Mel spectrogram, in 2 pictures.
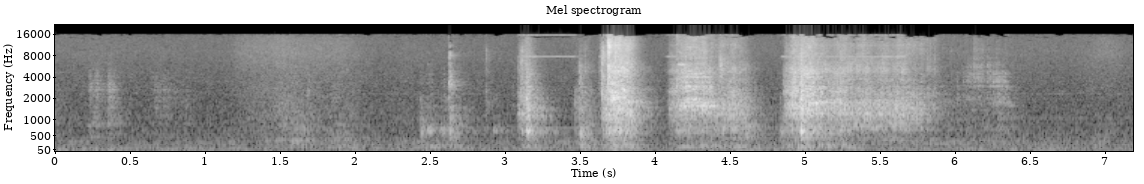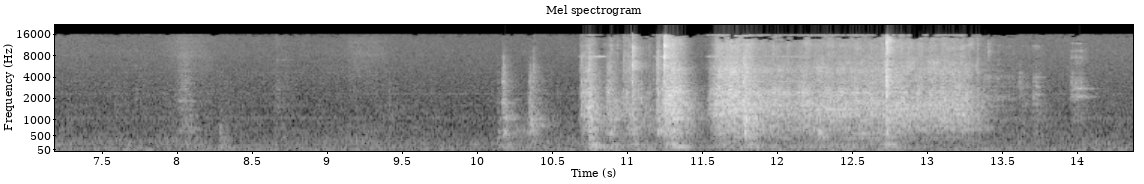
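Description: Handling noise from taking apart the TV: screws, springs and a screwdriver clicking and scraping against the metal chassis and heat sink, in two bursts of several seconds each, with quieter stretches between.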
